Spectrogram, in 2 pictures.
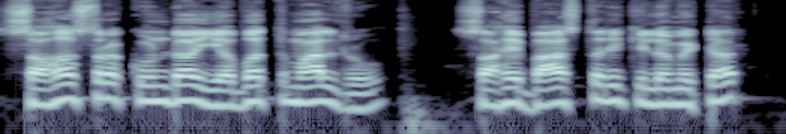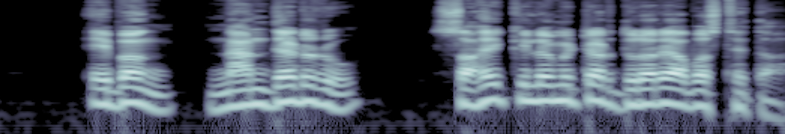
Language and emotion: Odia, neutral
